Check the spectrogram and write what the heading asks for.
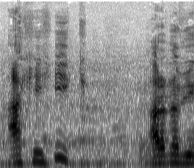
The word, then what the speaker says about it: Ajijic: It's called Ajijic.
